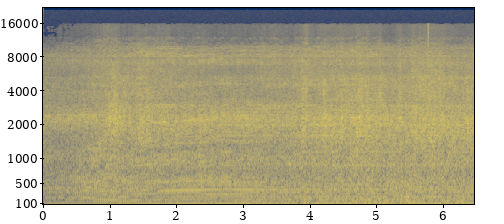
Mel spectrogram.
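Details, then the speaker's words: Scooter after an engine rebuild and new air filter, road test at full throttle: harsh coarse drone that climbs then flattens, tops out around 50, dies when throttle is released; engine setting problem suspected, not CVT, unconfirmed. "oke suaranya kasar sekali ya kalau lepas gas mati gas"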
